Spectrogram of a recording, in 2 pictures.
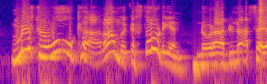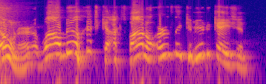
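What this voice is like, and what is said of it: Impersonated character voice. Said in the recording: “Get that voice all cranked up and ready to go. Impersonation, that is.”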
